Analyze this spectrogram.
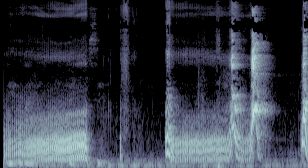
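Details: Silver toy poodle named Eve, frightened by a lion doll set on the floor and hiding under the sofa; a long low rumbling growl, then short sharp barks and yips, with a person speaking nearby.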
